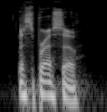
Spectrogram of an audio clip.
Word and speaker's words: espresso: Espresso. – What'd you say? – Espresso. – Espresso. – Yeah, with no X. – Right. I think that's the correct way to say it.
